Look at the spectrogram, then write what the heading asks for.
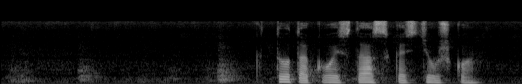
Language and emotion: Russian, neutral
